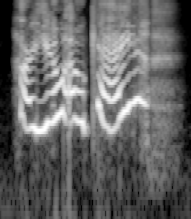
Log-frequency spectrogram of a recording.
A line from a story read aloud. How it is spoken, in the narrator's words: Emma cried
